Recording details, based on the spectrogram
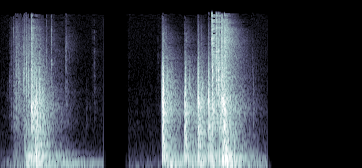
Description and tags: Wooden Cupboard Open Close
Wooden cupboard door opened and closed.
cupboard, open, wood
